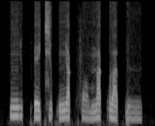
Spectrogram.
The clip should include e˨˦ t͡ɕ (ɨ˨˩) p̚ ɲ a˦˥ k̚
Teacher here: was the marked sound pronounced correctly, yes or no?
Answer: yes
